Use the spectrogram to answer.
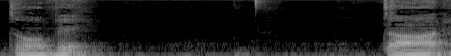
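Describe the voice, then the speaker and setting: A man's voice: fairly low pitch, very slow, dark tone. A man teaching a grammar lesson, who keeps repeating key words and answers his own questions. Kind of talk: classroom-style grammar lesson.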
